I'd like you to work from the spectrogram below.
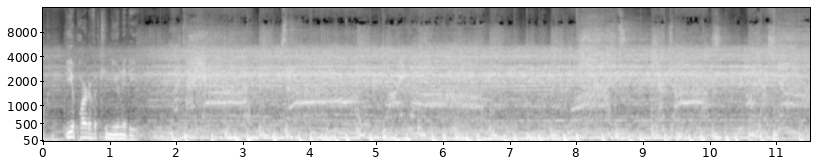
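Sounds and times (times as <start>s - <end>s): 
distorted guitar riffs: 0.0s - 11.4s
speech: 0.4s - 1.9s
fast pounding drums: 1.4s - 11.4s
screamed vocals in hardcore punk: 1.9s - 7.1s, 7.8s - 11.4s.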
